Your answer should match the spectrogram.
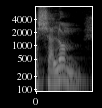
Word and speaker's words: shalom: Es bien interesante porque los hebreos, los judíos, se saludaban aún hoy, lo siguen haciendo con un vocablo que se pronuncia shalom y que lo hemos traducido por paz, pero que literalmente significa algo mucho más completo y complejo.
